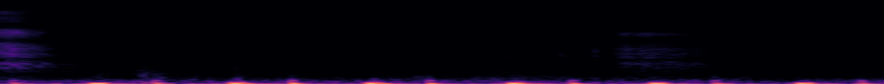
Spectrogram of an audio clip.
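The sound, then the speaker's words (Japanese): A pounding heartbeat repeats as steady, deep, muffled thumps at a regular pace, with each beat landing as a low double pulse. It is fairly loud and heard alone without speech. “自分でも聞こえるぐらいバクバク言ってんのに。”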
